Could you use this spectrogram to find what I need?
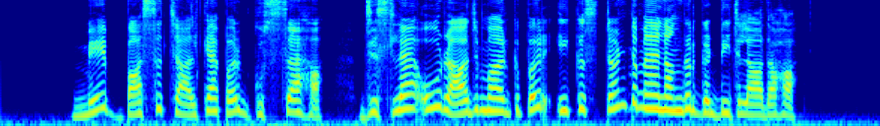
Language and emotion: Dogri, angry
